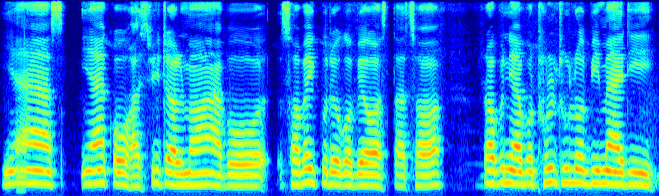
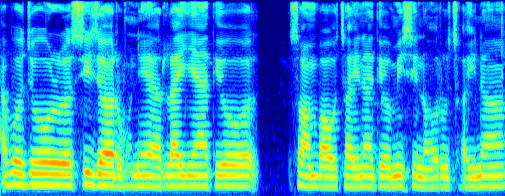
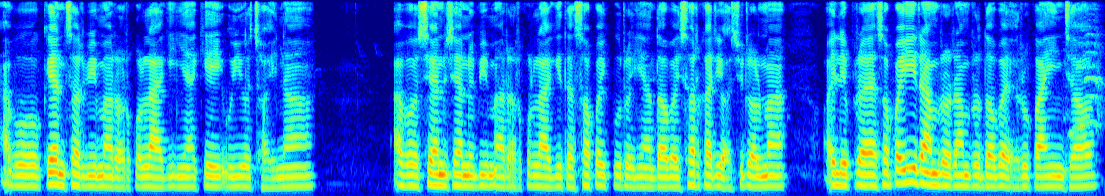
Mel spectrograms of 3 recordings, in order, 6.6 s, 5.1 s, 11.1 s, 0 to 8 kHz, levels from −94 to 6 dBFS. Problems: background sounds at intervals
